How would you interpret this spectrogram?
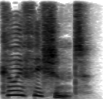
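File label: "coefficient", English, British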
